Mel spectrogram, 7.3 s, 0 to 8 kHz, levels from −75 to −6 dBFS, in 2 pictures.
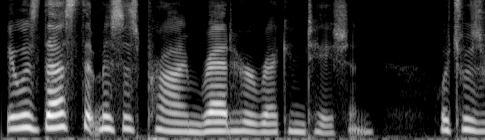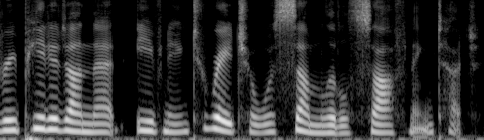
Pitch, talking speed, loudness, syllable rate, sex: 200 Hz, 180 wpm, -21 LUFS, 5.3 syllables/s, female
